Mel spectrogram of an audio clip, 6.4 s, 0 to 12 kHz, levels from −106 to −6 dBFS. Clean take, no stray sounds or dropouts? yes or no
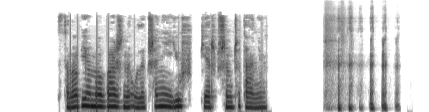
no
